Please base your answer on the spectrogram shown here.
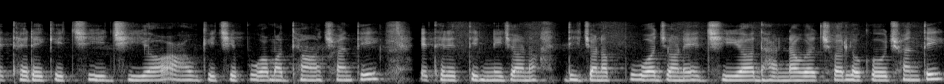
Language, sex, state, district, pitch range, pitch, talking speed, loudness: Odia, female, Odisha, Khordha, 195-210 Hz, 200 Hz, 120 wpm, -16 LUFS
